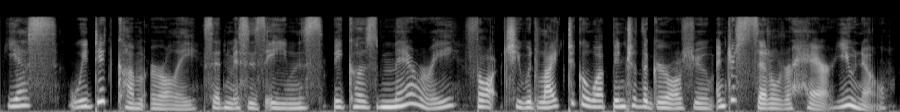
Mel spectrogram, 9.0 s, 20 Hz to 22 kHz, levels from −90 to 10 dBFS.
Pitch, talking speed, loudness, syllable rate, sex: 200 Hz, 185 wpm, -16 LUFS, 4.2 syllables/s, female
